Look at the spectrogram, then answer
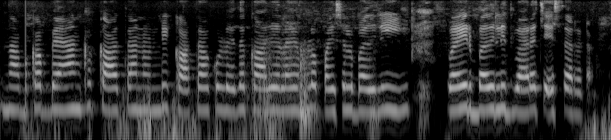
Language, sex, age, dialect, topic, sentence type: Telugu, male, 25-30, Telangana, banking, statement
